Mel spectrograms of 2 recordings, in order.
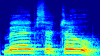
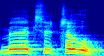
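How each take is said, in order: No difference in how they are said.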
